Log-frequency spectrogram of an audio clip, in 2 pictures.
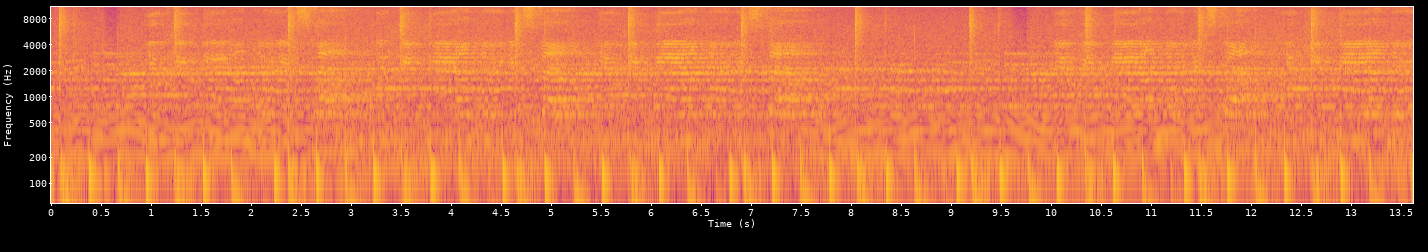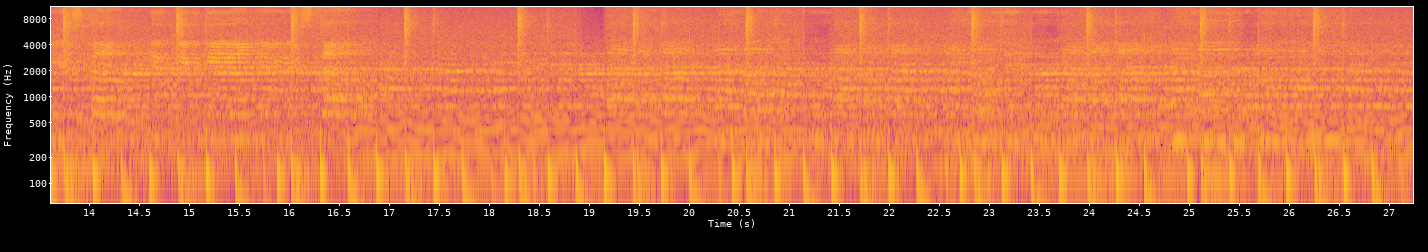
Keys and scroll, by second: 6.5 space, 11.3 space, 12.4 space, 18.3 ctrl+z, 20.4 ctrl+z, 26.1 ctrl+z.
